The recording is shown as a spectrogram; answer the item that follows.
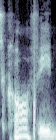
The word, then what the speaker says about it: Ko-fi: If you like these takes, please do feel free to tip me on Ko-Fi, which I refuse to pronounce coffee despite their branding.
